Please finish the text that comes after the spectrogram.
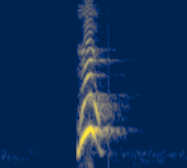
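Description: A single short bark from a lost dog, a quick yelp-like burst with a rising-then-falling tone, sounding alone against silence.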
